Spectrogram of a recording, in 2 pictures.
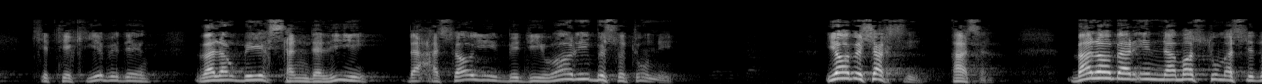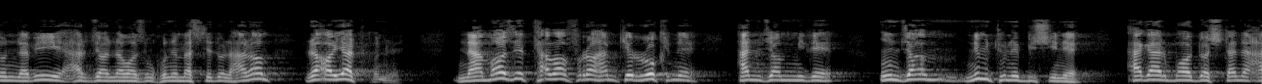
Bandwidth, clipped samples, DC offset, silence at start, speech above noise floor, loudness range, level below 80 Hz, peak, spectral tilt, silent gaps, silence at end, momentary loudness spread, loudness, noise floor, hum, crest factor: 8.8 kHz; under 0.1%; under 0.1%; 0.35 s; 45 dB; 6 LU; -72 dBFS; 0 dBFS; -4.5 dB/octave; none; 0 s; 13 LU; -23 LUFS; -68 dBFS; none; 24 dB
